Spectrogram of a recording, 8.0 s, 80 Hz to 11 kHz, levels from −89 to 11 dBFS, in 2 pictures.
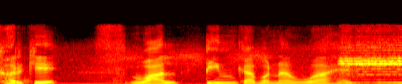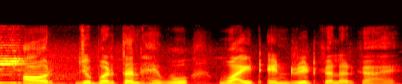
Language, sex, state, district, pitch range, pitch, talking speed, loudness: Hindi, male, West Bengal, Alipurduar, 135-175 Hz, 155 Hz, 140 wpm, -17 LUFS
